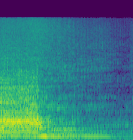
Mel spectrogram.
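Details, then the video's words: Hippopotamus, the end of a loud harsh bellow lasting under a second, then a fading low growling rumble that dies away over the next two seconds. "Hippo (Congo) Sounds"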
